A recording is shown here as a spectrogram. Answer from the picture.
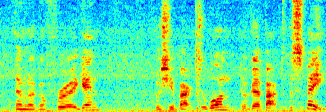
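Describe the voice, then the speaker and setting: With lively intonation, a man speaks over noticeable background noise. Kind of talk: casual tutorial vlog. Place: farm machine. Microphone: phone near.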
